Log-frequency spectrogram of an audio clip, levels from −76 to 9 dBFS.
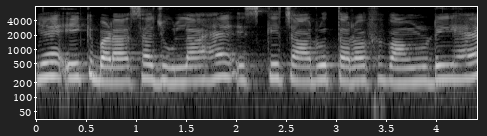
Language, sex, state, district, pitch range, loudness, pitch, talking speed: Hindi, female, Chhattisgarh, Bilaspur, 220-250 Hz, -18 LUFS, 230 Hz, 150 wpm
